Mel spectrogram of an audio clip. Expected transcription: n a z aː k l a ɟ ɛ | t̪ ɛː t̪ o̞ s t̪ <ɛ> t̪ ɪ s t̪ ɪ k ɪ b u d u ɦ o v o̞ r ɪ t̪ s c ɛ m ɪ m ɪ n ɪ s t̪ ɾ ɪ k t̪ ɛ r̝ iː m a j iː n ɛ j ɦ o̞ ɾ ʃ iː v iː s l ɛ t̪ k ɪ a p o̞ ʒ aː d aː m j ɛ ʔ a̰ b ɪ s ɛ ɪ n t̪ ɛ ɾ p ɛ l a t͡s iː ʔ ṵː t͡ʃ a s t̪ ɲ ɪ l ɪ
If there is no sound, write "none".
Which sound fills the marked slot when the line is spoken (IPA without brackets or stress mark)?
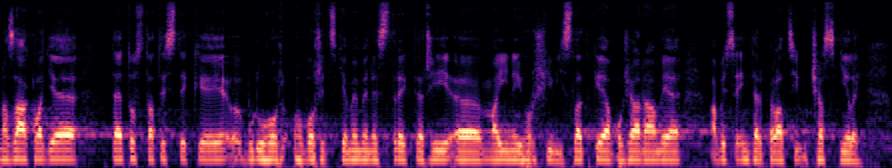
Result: a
